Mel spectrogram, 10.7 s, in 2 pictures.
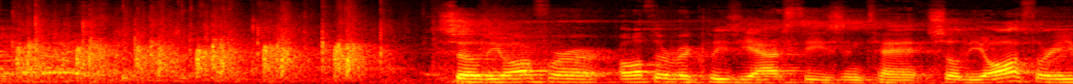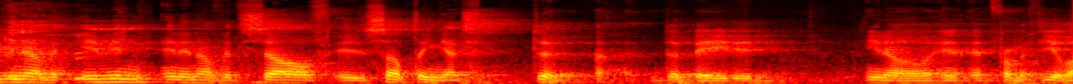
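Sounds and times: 
brief round of applause: 0.0 - 2.1
speech: 2.3 - 10.7.

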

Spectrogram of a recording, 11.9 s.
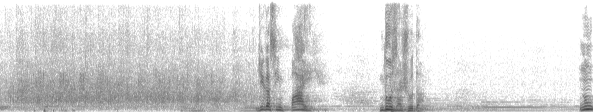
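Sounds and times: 
audience applauding: 0.0 - 5.5
speech: 5.2 - 6.4, 7.6 - 8.6, 11.6 - 11.8.

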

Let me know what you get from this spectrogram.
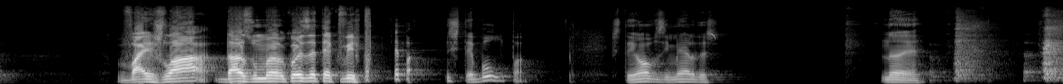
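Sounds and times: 
speech: 1.2 - 5.4, 6.1 - 7.3, 8.8 - 9.4
person sneezing: 9.5 - 10.6.

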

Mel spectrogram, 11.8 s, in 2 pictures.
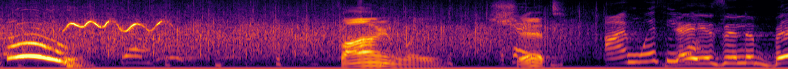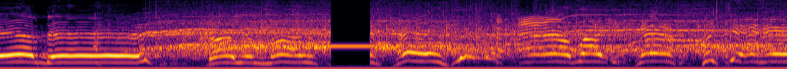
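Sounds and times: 
high warbling whoop: 0.0 - 1.1
audience clapping: 0.0 - 4.6, 7.0 - 11.8
speech: 2.6 - 8.4, 9.0 - 9.6, 10.2 - 11.8.

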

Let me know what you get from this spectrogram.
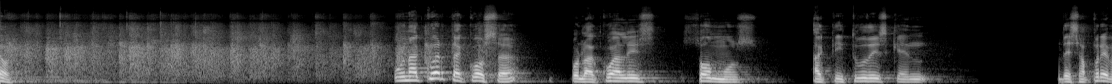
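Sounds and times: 
speech: 0.0 - 0.2, 4.0 - 9.4, 10.6 - 11.1
crowd applauding: 0.0 - 4.7.

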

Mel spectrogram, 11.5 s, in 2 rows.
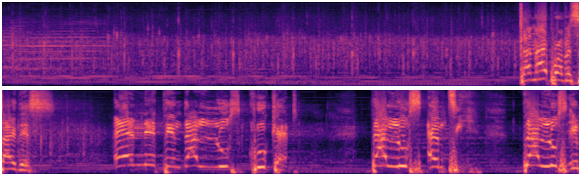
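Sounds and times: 
church congregation clapping at a prophetic prayer service: 0.0 - 8.2
sustained musical tones: 0.7 - 9.9
speech: 5.2 - 6.4, 7.1 - 8.7, 9.6 - 10.5, 11.1 - 11.5.

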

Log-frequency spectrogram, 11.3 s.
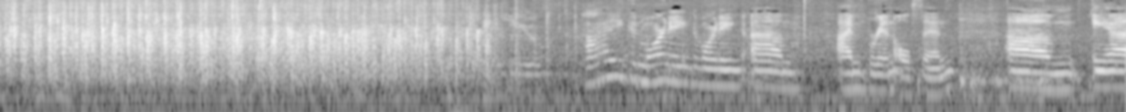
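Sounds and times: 
audience applause welcoming a speaker: 0.0 - 5.6
speech: 6.2 - 11.2.

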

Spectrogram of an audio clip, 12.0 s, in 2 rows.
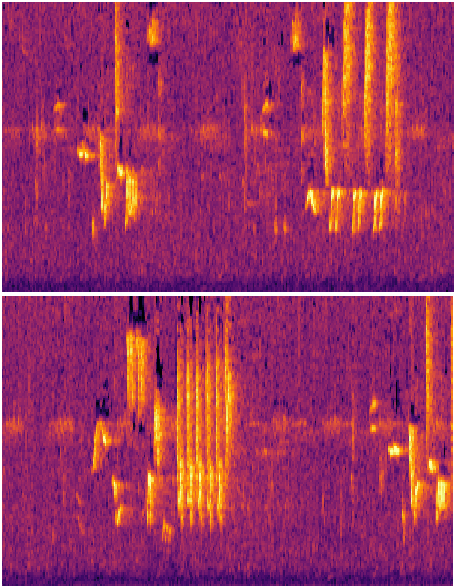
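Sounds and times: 
nightingale song: 0.4 - 2.2, 3.2 - 5.4, 6.9 - 9.9, 10.5 - 12.0.

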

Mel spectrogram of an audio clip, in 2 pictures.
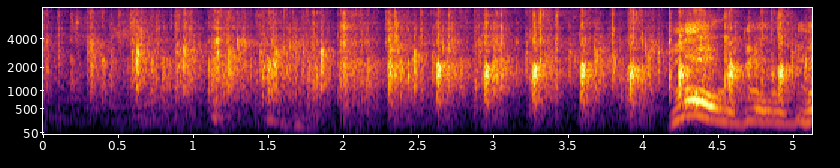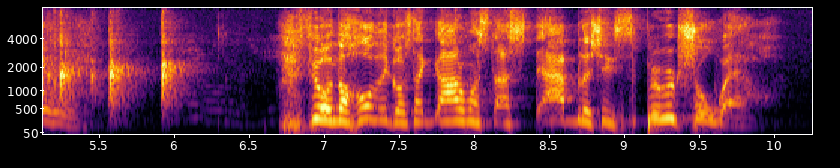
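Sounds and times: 
crowd clapping: 0.0 - 6.2
speech: 4.2 - 5.5, 6.9 - 9.9.

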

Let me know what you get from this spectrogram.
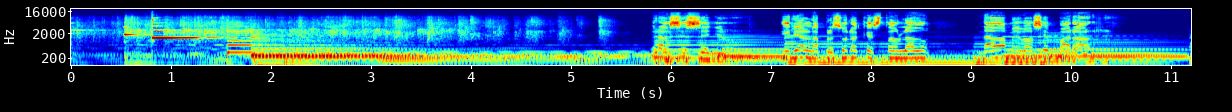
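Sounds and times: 
audience applauding: 0.0 - 5.6
speech: 6.0 - 10.5.

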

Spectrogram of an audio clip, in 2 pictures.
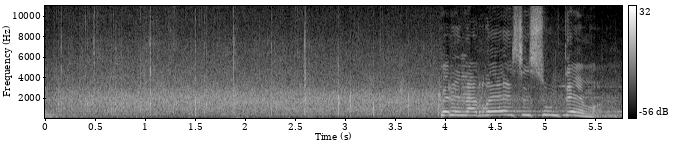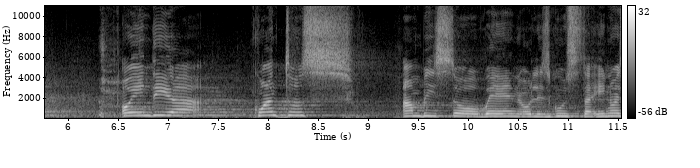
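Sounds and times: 
audience applause: 0.0 - 4.8
speech: 4.0 - 5.8, 6.5 - 11.5.

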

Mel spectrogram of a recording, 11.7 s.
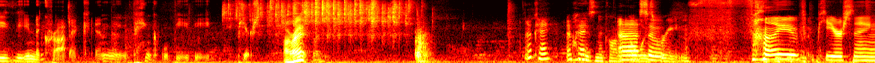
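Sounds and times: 
speech: 0.0 - 4.6, 5.5 - 5.8, 7.0 - 11.6
many dice rolling: 3.0 - 5.8.

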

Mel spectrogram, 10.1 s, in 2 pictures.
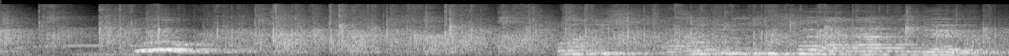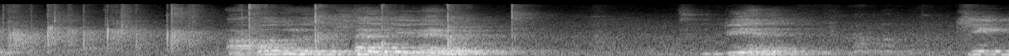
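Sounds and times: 
audience applause: 0.0 - 6.7
brief vocal cheer: 0.2 - 1.3
speech: 4.0 - 5.1, 6.2 - 7.6.

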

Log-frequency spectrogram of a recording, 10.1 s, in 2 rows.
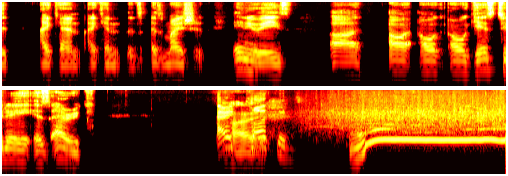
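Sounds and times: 
speech: 0.0 - 6.0, 7.2 - 9.0
round of applause: 7.4 - 10.0.

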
